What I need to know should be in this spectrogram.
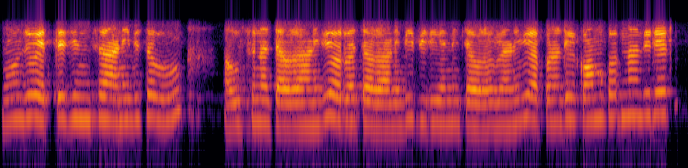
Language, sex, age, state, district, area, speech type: Odia, female, 60+, Odisha, Dhenkanal, rural, conversation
